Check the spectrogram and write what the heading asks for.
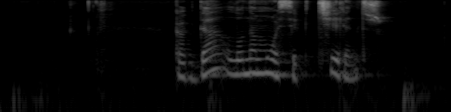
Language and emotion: Russian, neutral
